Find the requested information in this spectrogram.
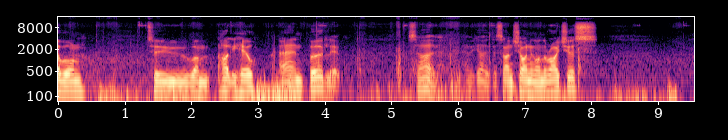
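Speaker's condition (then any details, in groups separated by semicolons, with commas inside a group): No condition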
